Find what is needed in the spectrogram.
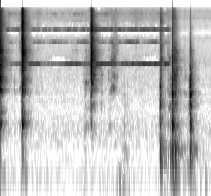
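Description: Low-water alarm of a Mudeela self-watering pot sounding one long, high-pitched beep that stops about three seconds in: the sign that the pot's water reservoir is empty. Sharp plastic clicks and knocks sound over it as the pot's battery box is fitted.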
